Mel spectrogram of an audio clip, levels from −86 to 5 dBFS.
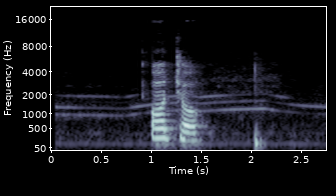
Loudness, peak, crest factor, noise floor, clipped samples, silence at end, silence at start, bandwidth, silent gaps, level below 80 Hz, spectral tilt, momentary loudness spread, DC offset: -15 LUFS; -2 dBFS; 18 dB; -52 dBFS; under 0.1%; 0.65 s; 1 s; 7.6 kHz; none; -54 dBFS; -5.5 dB/octave; 17 LU; under 0.1%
